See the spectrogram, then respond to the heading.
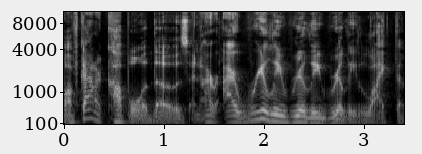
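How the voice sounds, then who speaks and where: A man is speaking. He has a strong Southern US accent. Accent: thick Southern US. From US South. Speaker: gun and knife YouTuber. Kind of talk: Q&A answering patron questions. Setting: at his desk. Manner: casual, halting with many fillers.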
